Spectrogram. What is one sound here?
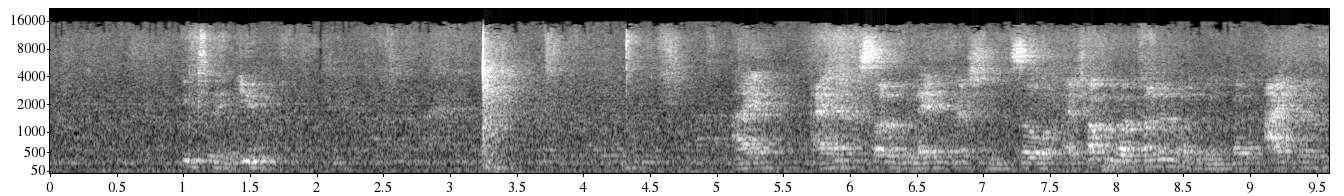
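A man talks calmly to an audience, a little way off.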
